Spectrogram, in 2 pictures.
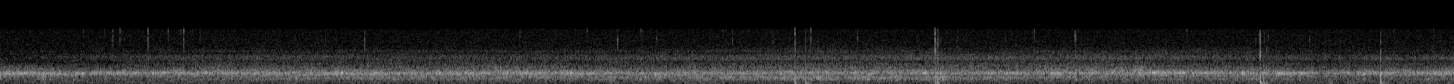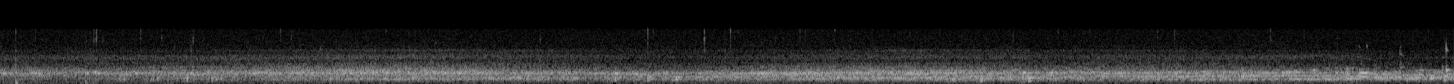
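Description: Muffled underwater sound of streams of volcanic gas bubbles rising from vents in the seafloor: a steady bubbling and gurgling, with scattered sharp clicks.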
